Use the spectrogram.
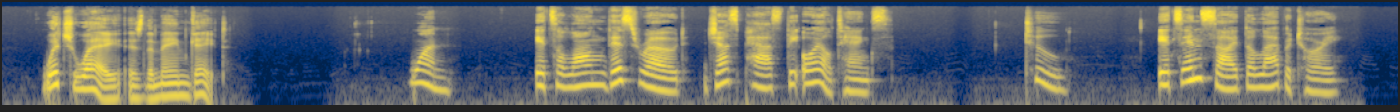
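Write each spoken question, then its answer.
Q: Which way is the main gate?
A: 1: It's along this road, just past the oil tanks.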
